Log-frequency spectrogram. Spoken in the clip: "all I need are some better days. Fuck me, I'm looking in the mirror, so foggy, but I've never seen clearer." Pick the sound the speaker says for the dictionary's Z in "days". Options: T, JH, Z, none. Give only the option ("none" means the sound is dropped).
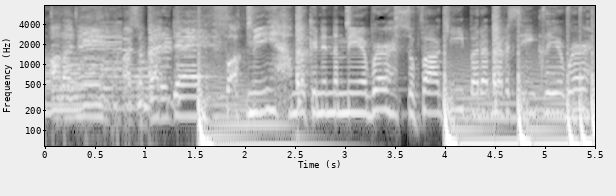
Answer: none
